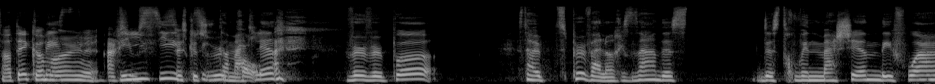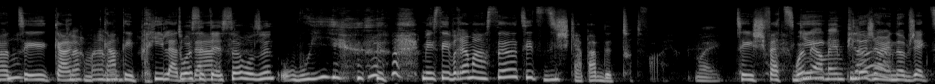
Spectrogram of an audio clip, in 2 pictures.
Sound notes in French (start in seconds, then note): 12.7 rires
